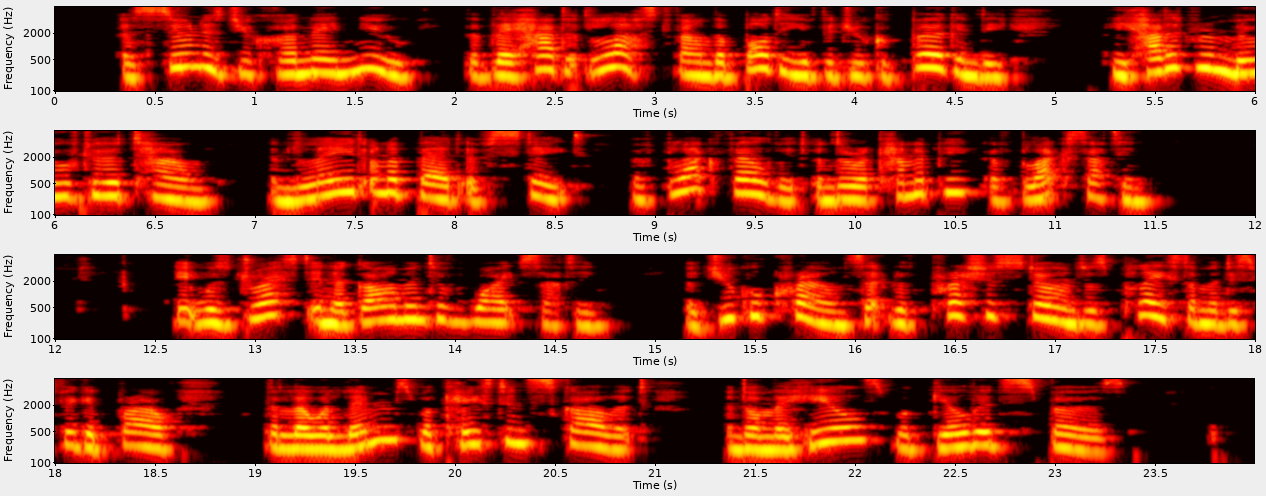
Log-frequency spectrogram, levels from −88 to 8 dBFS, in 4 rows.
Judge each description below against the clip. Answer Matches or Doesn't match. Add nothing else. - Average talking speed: Matches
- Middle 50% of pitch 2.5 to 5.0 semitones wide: Doesn't match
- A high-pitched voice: Matches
